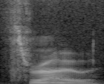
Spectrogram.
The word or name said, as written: throw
